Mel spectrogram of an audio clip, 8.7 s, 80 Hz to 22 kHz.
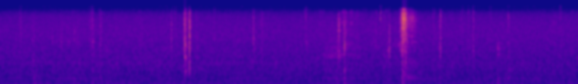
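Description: Sparse small clicks and taps of plastic and metal parts being handled inside a Samsung WB350F compact camera as flex cables are worked into their connectors; a double click about three seconds in and the loudest tap about six seconds in.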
